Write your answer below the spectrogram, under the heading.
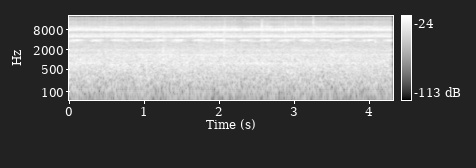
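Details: Steady chorus of night insects beside a bonfire, several high continuous trilling bands layered together, with a faint pulsing band in the middle and occasional soft crackles from the fire.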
